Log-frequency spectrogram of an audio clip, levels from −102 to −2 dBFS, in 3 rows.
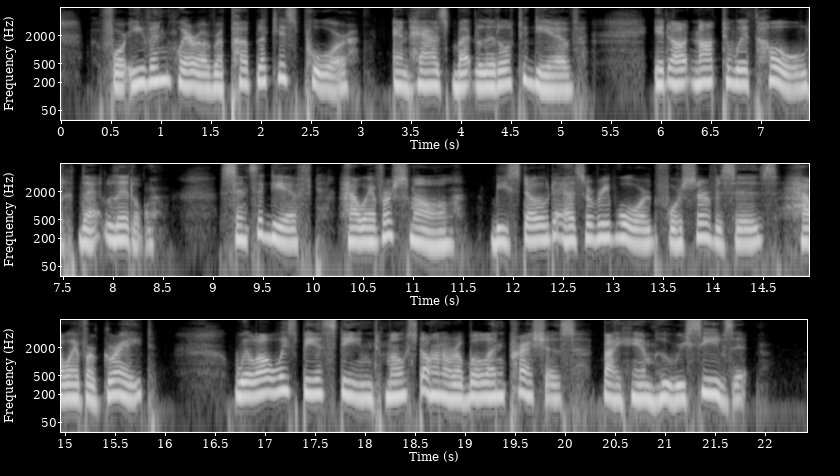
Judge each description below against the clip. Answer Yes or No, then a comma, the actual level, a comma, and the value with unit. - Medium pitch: Yes, medium, 175 Hz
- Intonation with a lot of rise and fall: No, average, 3.7 semitones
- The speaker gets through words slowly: Yes, slow, 125 wpm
